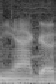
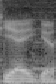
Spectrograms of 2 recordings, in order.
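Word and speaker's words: Jäger: to go amazingly well it's going yagger shall we as I sometimes call him otherwise known as Jagger to anyone who pronounces it correctly um I don't want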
